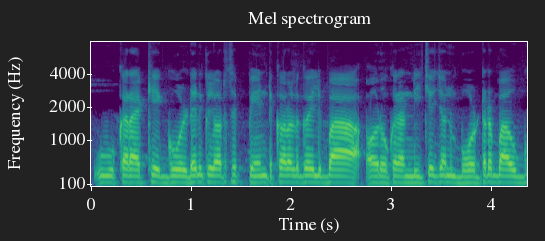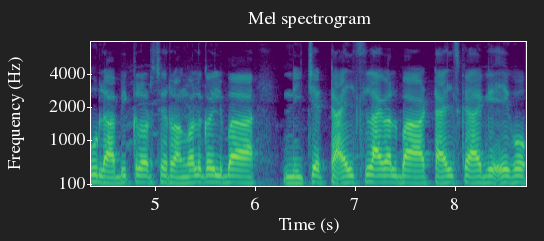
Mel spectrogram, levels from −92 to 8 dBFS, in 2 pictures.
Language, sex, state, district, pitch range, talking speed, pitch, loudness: Bhojpuri, male, Bihar, Muzaffarpur, 130-140 Hz, 220 wpm, 135 Hz, -17 LUFS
